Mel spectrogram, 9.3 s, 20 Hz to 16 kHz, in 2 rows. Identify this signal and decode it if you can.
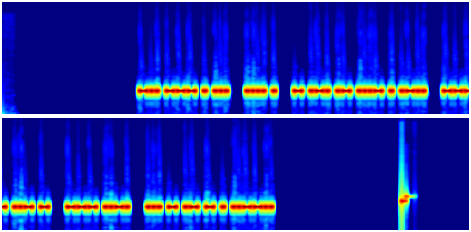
Morse code, heard as a keyed tone, about 41 wpm, 700 Hz. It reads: DOES HE TRAVEL OUT OF STATE?
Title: Sentences from Top 1000 Words - Review Part 2 - 45wpm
